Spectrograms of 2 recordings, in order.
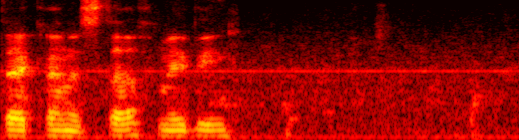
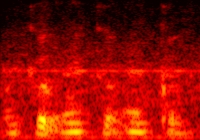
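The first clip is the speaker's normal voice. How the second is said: fading echo, each repeat softer; 7 semitones higher, 9 dB quieter, faster than usual. Shown as a demonstration. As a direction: repeat it like a voice dying away in a cave. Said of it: "You're echoing".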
